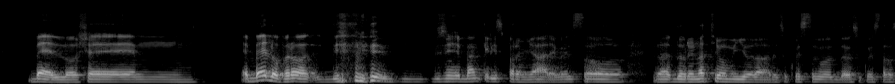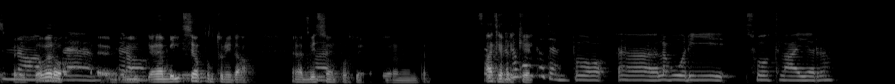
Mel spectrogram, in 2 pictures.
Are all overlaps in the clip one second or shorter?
No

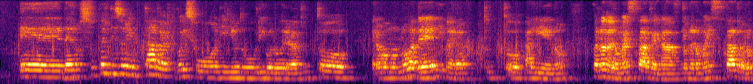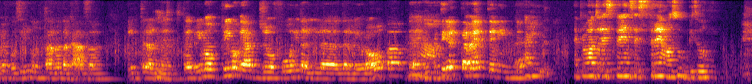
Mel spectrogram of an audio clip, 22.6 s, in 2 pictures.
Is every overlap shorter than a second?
Yes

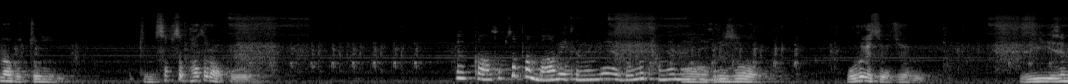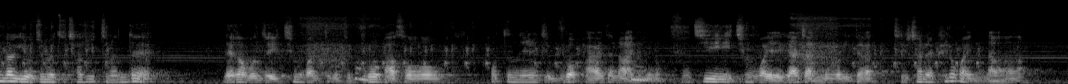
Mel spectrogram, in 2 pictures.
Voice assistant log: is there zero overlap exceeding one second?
Yes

